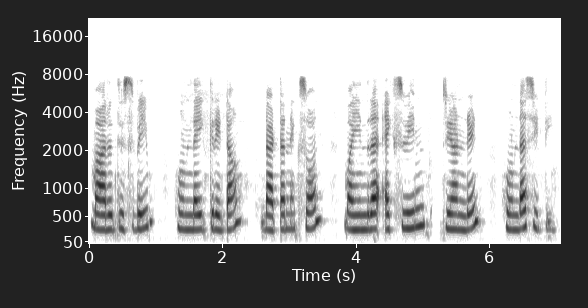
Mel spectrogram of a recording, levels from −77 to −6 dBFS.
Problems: background sounds at intervals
